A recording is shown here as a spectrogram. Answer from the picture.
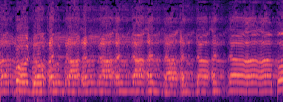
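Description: A man singing a Punjabi devotional naat into a microphone in long, wavering melismatic phrases, over a steady low held note.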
